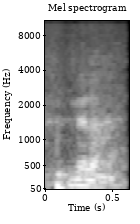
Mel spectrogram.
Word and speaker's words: Millar: How's it correctly pronounced? – Miller. David Miller. – Yeah, I guess we would just do it with an E. – It's pronounced as if it's an E, but it's an A. It's a Scottish Miller.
